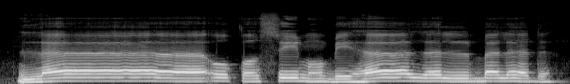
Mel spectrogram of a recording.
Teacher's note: لا اقسم بہذا البلد، لا مد منفصل ہے، 3 الف کی مقدار کے برابر کھینچ کر پڑھیں گے۔ قاف مستعلیہ ہے، پر پڑھا جائے گا، ساکن بھی ہے، اس پر قلقلہ بھی ہوگا۔ ہا کو 1 الف کی مقدار کے برابر کھینچ کر پڑھیں گے، دال ساکن پر قلقلہ ہوگا وقف کی صورت میں۔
